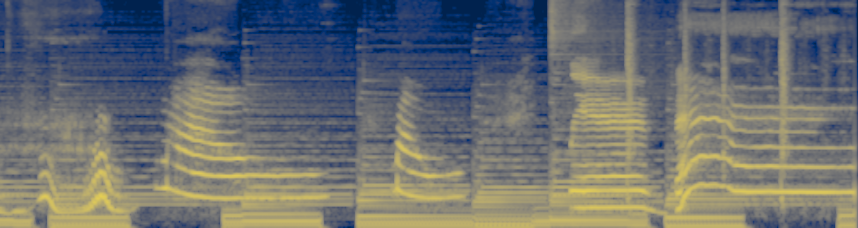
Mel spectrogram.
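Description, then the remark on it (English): A voice meows like a cat over and over, about six loud, drawn-out, wavering meows in a row, with a low steady rumble underneath. “Who the fuck else is meowing outside?”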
